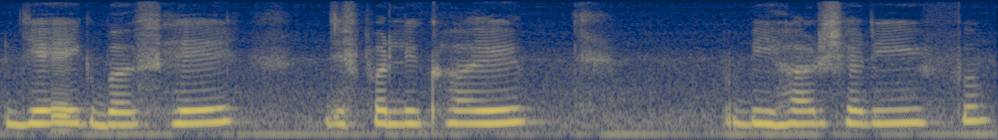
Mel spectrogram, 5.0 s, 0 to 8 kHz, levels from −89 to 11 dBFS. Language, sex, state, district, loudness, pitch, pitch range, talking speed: Hindi, female, Bihar, Begusarai, -15 LUFS, 250 Hz, 245-260 Hz, 120 wpm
